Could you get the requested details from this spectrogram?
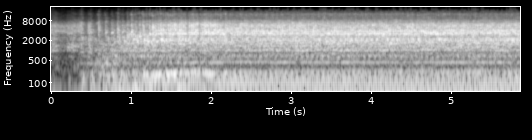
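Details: Kubota diesel with a 1006-tooth ring gear, started using a new starter with an 8-tooth pinion in place of the 9-tooth one: the engine catches and settles into a steady, even beat with no knocks or misses; healthy running.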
